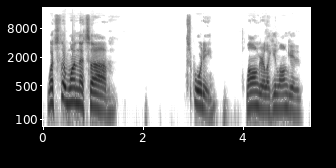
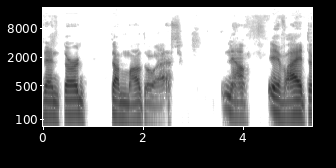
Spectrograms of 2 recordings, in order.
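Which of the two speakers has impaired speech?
The second: ataxia; affects coordination, walking, eye movements, hand fine motor, tremors; voice changed and improved with treatment, words no longer struggle.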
